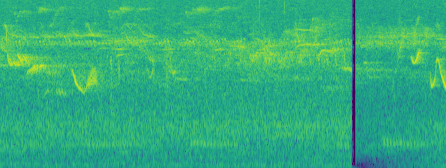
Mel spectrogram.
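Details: Rural birdsong with a few clear, high whistled notes, some rising and falling in short slurs, a brief dropout near the end, and steady insect buzz and ambient noise throughout.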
